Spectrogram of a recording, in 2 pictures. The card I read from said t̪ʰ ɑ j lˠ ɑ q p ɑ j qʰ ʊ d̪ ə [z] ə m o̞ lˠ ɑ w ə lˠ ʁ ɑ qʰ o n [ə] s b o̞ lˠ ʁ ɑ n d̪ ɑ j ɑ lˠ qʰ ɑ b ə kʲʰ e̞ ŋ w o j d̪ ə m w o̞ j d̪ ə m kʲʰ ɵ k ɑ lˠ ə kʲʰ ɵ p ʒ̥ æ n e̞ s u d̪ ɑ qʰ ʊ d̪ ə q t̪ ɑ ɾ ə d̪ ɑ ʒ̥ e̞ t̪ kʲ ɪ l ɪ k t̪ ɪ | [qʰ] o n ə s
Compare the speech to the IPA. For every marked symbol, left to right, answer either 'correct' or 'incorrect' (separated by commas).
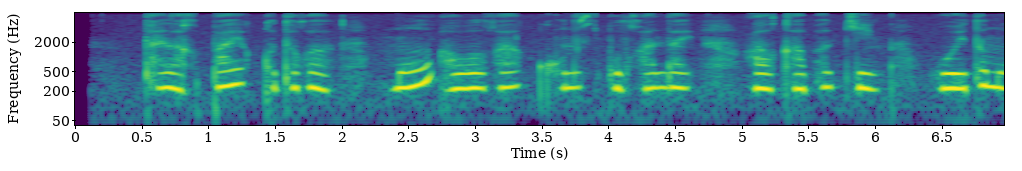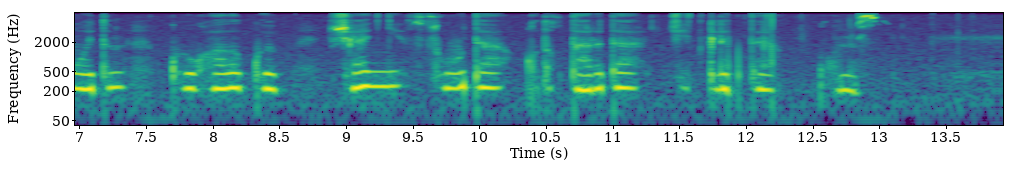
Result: incorrect, correct, correct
